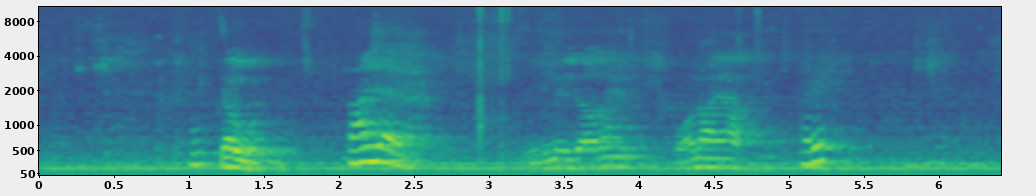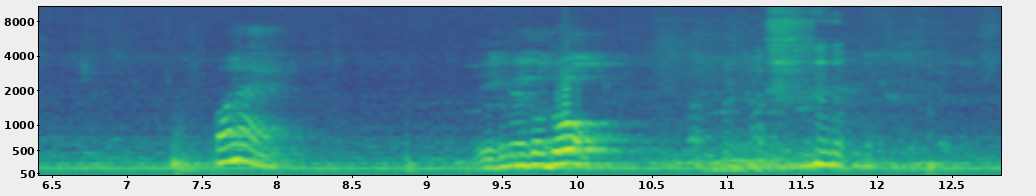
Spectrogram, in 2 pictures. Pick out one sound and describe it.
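A woman speaks loudly and emotionally, heard through a microphone in a large room.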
